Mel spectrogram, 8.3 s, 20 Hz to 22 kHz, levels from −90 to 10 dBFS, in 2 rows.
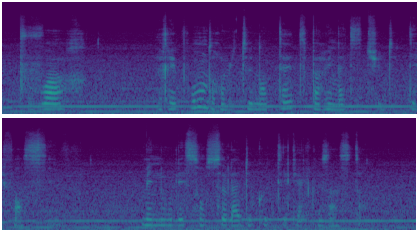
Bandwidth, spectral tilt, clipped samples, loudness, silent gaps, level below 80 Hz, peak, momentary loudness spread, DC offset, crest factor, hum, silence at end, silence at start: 19 kHz; -3.5 dB/octave; under 0.1%; -45 LUFS; none; -60 dBFS; -20 dBFS; 11 LU; under 0.1%; 26 dB; none; 0 s; 0 s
